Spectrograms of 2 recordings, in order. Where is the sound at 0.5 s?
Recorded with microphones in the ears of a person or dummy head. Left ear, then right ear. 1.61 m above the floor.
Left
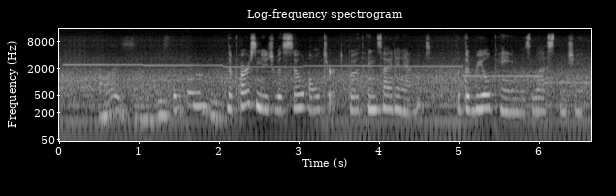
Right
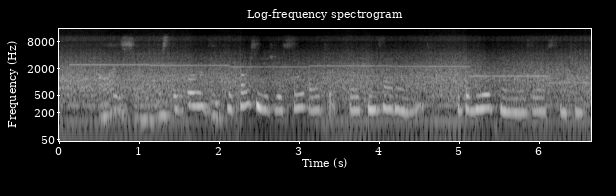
85° right, 8 m.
